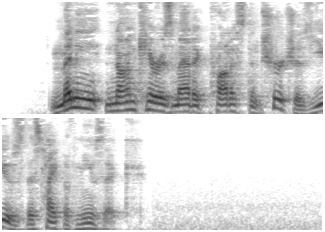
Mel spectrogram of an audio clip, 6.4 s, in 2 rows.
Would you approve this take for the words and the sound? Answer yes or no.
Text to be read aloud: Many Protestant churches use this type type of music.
no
